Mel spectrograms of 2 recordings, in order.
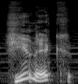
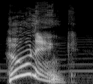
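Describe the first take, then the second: First: The name ends with a plain 'nick' sound. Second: The name ends with a nasal 'nink' sound. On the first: The speaker calls it wrong. "I was calling them eunuch" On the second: The speaker calls it right. "So that's how you pronounce"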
